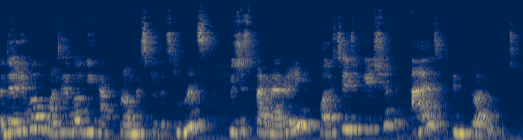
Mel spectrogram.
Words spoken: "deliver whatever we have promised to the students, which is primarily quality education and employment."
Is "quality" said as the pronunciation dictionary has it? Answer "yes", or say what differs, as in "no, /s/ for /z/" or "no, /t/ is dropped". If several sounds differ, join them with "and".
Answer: no, /s/ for /t/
